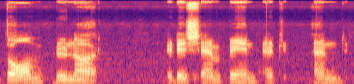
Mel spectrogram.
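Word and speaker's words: Dom Ruinart: again a champagne label it is pronounced as dom runner here t-word is silent it is dom dinar it is champagne and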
